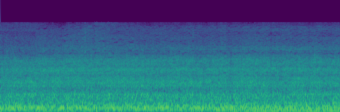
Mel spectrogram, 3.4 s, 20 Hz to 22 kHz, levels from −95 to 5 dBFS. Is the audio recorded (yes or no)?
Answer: no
